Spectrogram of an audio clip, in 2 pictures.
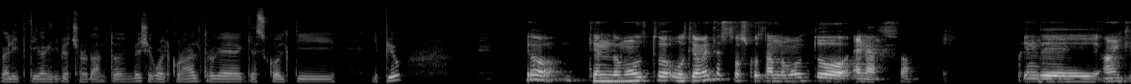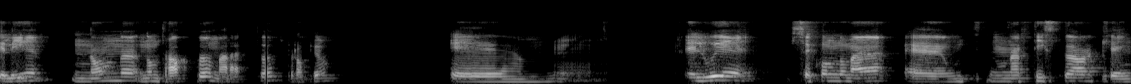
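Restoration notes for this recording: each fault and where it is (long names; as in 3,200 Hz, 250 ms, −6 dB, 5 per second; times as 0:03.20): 0:13.96–0:13.98: drop-out 25 ms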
